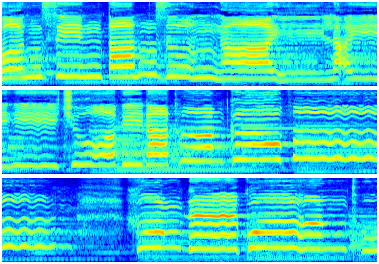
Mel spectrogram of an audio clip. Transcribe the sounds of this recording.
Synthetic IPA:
ə˨˩nsi˧nt̪aː˧nzɨ˧əŋːaː˨˩jla̰ː˧˨ji˧t͡ɕu˧əvi˨˩ɗaː˨˩t̪ʰɨ˧əŋkə˧wfə˧ | xə˧ŋ͡mɗe˧˩kwəː˧hə˧nt̪ʰu˧

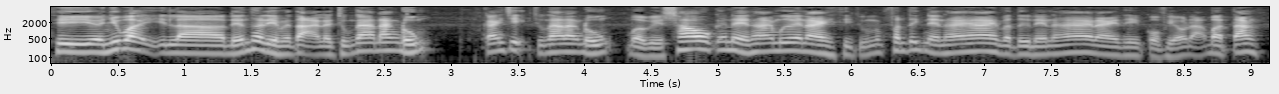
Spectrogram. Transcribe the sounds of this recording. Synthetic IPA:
t̪ʰi˨˩ɲɨ˧və̰˧˨jlaː˨˩ɗe˨˦nt̪ʰəː˨˩ji˧˩m̰˨˧˨t̪a̰ː˧˨jlaː˨˩t͡ɕʊ˨˦ŋ͡mt̪aː˧ɗaː˧ŋɗʊ˨˦ŋ͡m | kaː˨˦˥ʔa˧jŋt͡ɕḭ˧˨t͡ɕʊ˨˦ŋ͡mt̪aː˧ɗaː˧ŋɗʊ˨˦ŋ͡mɓəː˧˩jvi˨˩sa˧wkaː˨˦jne˨˩nhaː˧jmɨ˧əjna˨˩jt̪ʰi˨˩t͡ɕʊ˨˦ŋ͡mfə˧nt̪i˦˥k̟̚ne˨˩nhaː˧jhaː˧jvaː˨˩t̪ɨ˨˩ne˨˩nhajːa˧jna˨˩jt̪ʰi˨˩ko˧˩fi˨˦əwɗa̰ː˧˥ɓə˨˩t̚t̪a˧ŋ

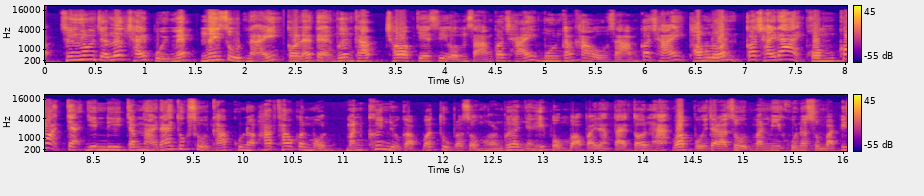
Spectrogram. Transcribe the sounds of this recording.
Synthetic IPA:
sɯ˥˧˩ŋkʰɯː˧ma˧nt͡ɕa˨˩lɯː˥˩k̚t͡ɕʰa˦˥jpu˩˦jme˦˥t̪̚na˧jsuː˨˩t̪̚na˩˦jkɔː˧˩lɛː˦˥wt̪ɛː˨˩˧npʰɯ˥˩ənkʰa˦˥p̚t͡ɕʰɔː˥˩p̚t͡ɕeː˧siː˧˩ho˨˩˦msa̰ː˩˦mkɔː˥˩t͡ɕʰa˦˥jmuː˧nkʰa˦˥ŋkʰaː˧˩wʔo˩˦msa̰ː˩˦mkɔː˥˩t͡ɕʰa˦˥jt̪ʰɔː˧ŋlo˦˥nkɔː˥˩t͡ɕʰa˦˥jdaː˥˩jpʰo˩˦mkɔː˥˩t͡ɕa˨˩ʔji˧ndiː˧t͡ɕa˧mnaː˨˩jdaː˥˩jt̪ʰu˦˥k̚suː˨˩t̪̚kʰa˦˥p̚kʰu˧nːa˧pʰaː˥˩p̚t̪ʰa˥˩wka˧nmo˨˩t̪̚ma˧nkʰɯ˥˩njuː˨˩ka˨˩p̚wa˦˥t̪ʰːu˨˩kp̚ɾa˧so˨˩˦ŋkʰɔː˩˦npʰɯ˥˩ənjaː˨˩ŋt̪ʰiː˥˩pʰo˩˦mbɔː˨˩k̚pa˧jt̪aː˧ŋt̪ɛː˨˩t̪o˥˩nha˦˥ʔwaː˥˩pu˨˩˦jt̪ɛː˨˩la˧suː˨˩t̪̚ma˧nmiː˧kʰu˧nːa˧so˩˦mba˨˩t̪̚pʰi˦˥

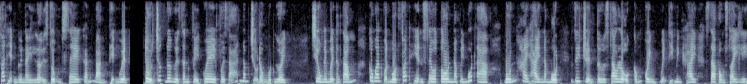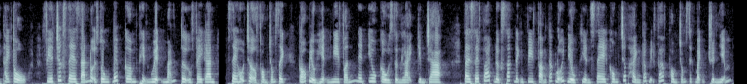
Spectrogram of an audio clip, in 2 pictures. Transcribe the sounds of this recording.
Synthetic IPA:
faː˦˥t̚hḭ˧˨ənŋɨ˨˩əjna˨˩jlə̰ː˧˨jzʊ̰˧˨ŋ͡msɛ˧ɣa˨˦nɓaː˧˩nt̪ʰḭ˧˨ənŋwḭ˧˨ən | t̪o˧˩t͡ɕɨ˦˥k̚ɗɨ˧əŋɨ˨˩əjzə˧nve˨˩kwe˧vəː˨˦jzaː˨˦na˧mt͡ɕḭ˧˨əwɗə˨˩wŋ͡mmo˨˩t̚ŋɨ˨˩əj | t͡ɕi˨˩əwŋa˨˩jm˨˩əjt̪ʰːŋt̪aː˨˦m | kə˧wŋ͡mʔaː˧nkwə̰˧˨nmo˨˩t̚faː˦˥t̚hḭ˧˨ənsɛ˧ʔo˧t̪o˧na˧mːɨ˧əjmo˦˥t̚ʔaː˧ | ɓo˨˦nhaː˧jɦaː˧jna˧mːo˨˩t̚ | zi˧t͡ɕwi˧˩ənt̪ɨ˨˩zaː˧wlo̰˧˨kə˨˦wŋ͡mkwï˨˩ŋ̟ŋwḭ˧˥ənt̪ʰḭ˧˨mï˧ŋ̟xaː˧jz̥aː˧va˨˩wŋ͡mswa˧jli˨˦t̪ʰaː˨˦jt̪o˧˩ | fi˨˦ət͡ɕɨ˦˥ək̚sɛ˧zaː˨˦nːo̰˧˨jzʊ˧ŋ͡mɓe˦˥p̚kəː˧mt̪ʰḭ˧˨ənŋwḭ˧˨ənma̰ː˧˥nt̪ɨ̰˧˨ve˧ɣaː˧n | sɛ˧ɦo̰˧˥t͡ɕə̰ː˧˨fa˨˩wŋ͡mt͡ɕo˨˦wŋ͡mzï˨˩k̟̚ | kɔ˨˦ɓi˧˩əwɦḭ˧˨ənŋḭ˧˨və˨˦nːe˧nʔi˧əwkə˨˩wzɨ˨˩ŋla̰ː˧˨jki˧˩əmt͡ɕaː˧ | t̪aː˧˨jsɛ˧faː˦˥t̚ɗɨ˨˩ək̚saː˦˥k̚ɗḭ̈˧˨ŋ̟vi˧fa̰ː˧˨mkaː˦˥k̚lo̰˧˥jɗi˨˩əwxi˧˩ənsɛ˧xə˧wŋ͡mt͡ɕə˦˥p̚ha˨˩jŋ̟kaː˦˥k̚ɓḭ˧˨ənfaː˦˥p̚fa˨˩wŋ͡mt͡ɕwŋ͡mzï˨˩k̟̚ɓə̰˧˨jŋ̟t͡ɕwi˧˩ənɲḭ˧˥əm

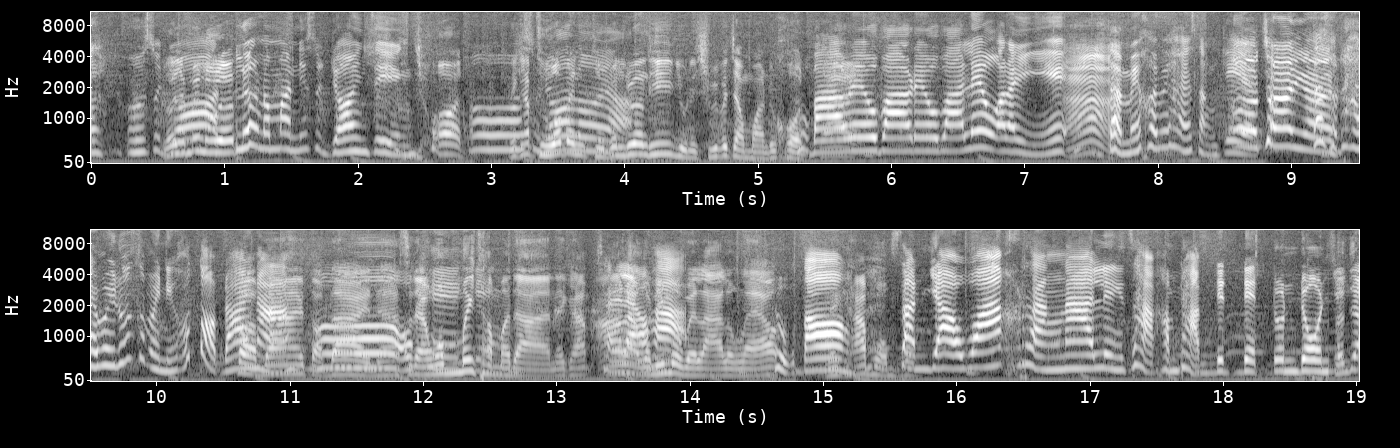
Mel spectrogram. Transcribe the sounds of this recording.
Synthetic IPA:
ʔɤː˧su˨˩˧a˧ɔː˦m˥˩˦ɾɯ˥˩əŋna˦˥mːa˧nːiː˦˥˩su˨˩t̪̚jɔː˥˩t̪̚t͡ɕi˧ŋt͡ɕi˧ŋ̚˨˩ɔː˥˩t̪̚ʔoː˧˦˥kʰt̪ʰːwaː˥˧˩e˧nʰɯː˨˧˦pe˧nɾɯ˥˩əŋt̪ʰiː˥˩juː˨˩na˧jt͡ɕʰːt̚pɾa˧t͡ɕa˧mwa˧nt̪ʰu˦˥kʰo˧nbaː˧ɾe˧wbaː˧ɾe˧wbaː˧le˥˩wʔa˧ɾa˧jːa˨˩ŋiː˦˥˧t̪ɛː˨˩ma˥˩jkʰɔ˥˩jmiː˧˩kʰa˧ksa˩˦ŋkeː˨˩˧t͡ɕʰa˥˩ja˧ɛː˨˩su˩t̪ʰːaː˦˥jwa˧jlu˥ə˩ŋsa˧ma˨˩˦jniː˦˥kʰa˦˥wt̪ɔː˨˩p̚daː˥˩jːnada˥˩jt̪ɔː˨daː˥˩jsa˧dɛː˧ŋwaː˥˩ma˥˩jt̪ʰa˧mːa˧daː˧na˦˥kʰa˦˥p̚ʰa˥a˧˩la˧˩˧wa˧niː˦˧mo˨˩t̪̚weː˧laː˧lo˧ŋlɛː˦˥wʔ̪ʰuː˨˩k̚t̪ɔ˥˩ŋkʰa˦˥p̚ʰːo˨˩˦msa˨˩˦njaː˧waː˥˩kʰɾa˦˥ŋnaː˥˩ɯ˥˩˨ŋiː˨˦˥t͡ɕa˨˩haː˨˩kʰa˧mt̪ʰaː˩˦mde˨˩t̪̚de˨˩t̪̚doː˧ndoː˧n˨˩

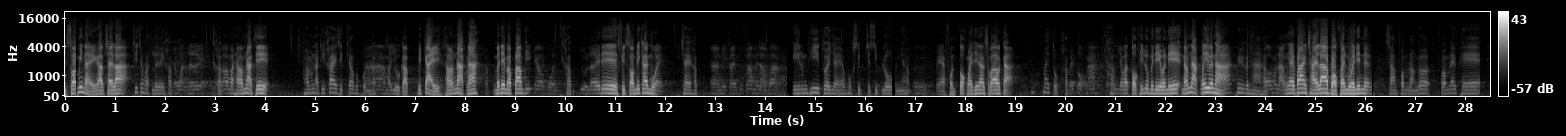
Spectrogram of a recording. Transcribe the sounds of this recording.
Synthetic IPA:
fi˦˥sɔː˦˥mːiː˧˥˩na˩˦jkʰa˦˥p̚t͡ɕʰaː˧jla˧˥˩t̪ʰiː˥˩t͡ɕa˧ŋwa˨˩t̪̚lɤː˧jkʰa˦˥pt͡ɕa˧ŋwa˨˩t̪̚lɤː˧jkʰːa˦˥kɔ˧˥˧maː˧t̪ʰa˧na˦˥mna˨˩k̚t̪ʰiː˥˩ | t̪ʰa˧mna˦mna˨˩k̚t̪ʰiː˥˩kʰaː˥˩jsi˨˩t̪̚kɛː˥˩wpa˧˩kʰo˧nkʰa˦˥pmaː˧juː˨˩ka˨˩p̚pi˦˥˩ka˨˩jt̪ʰa˧mna˦˥mna˨˩k̚na˦˥ma˥˩jda˥˩jmaː˧plaː˥˩mt̪ʰiː˥˩kɛː˥˩pa˧˩kʰo˧nkʰa˦˥p̚juː˨˩lɤː˧jdaː˥˩jfi˦˥t̪̚sɔː˦˥mt̪ʰiː˥˩kʰaː˥˩jmu˧əj | t͡ɕʰa˥˩jkʰa˦˥p̚ʔaː˧˩miː˧kʰa˧jʰu˦˥klaː˥˩mha˥˩jlaː˨˦˩baː˥˩ŋmiː˧lu˧˥˩npʰiː˥˩t̪u˧ɐja˨˩jkʰa˦˥p̚ho˨˩k̚si˨˩p̚t͡ɕe˨˩t̪̚si˨˩p̚loː˥˩k̚ja˨˩ŋːi˦˥kʰa˦˥pʔɯː˧˩pɛː˨˩fo˩˦nt̪o˨˩k̚ma˧jt̪ʰiː˥˩na˥˩nsa˧pʰa˦˥˩ʔ̚aː˧kaː˨˩t̪̚ | ma˥˩jt̪o˨˩kʰa˦˥ma˥˩jt̪o˨˩k̚na˦˥˦ | ɯ˧ŋt͡ɕa˨˩maː˧t̪o˨˩k̚t̪ʰiː˥˨uː˧mi˧ndiː˧wa˧nːiː˦˥na˦˥mna˨˩k̚ma˥˩miː˧pa˧nɦaː˩˦ma˥˩jmiː˧pa˧nɦaː˩˦kʰa˦˧mla˩˦ŋŋa˧jbaː˥˩ŋt͡ɕʰaː˦˥jlaː˥˩bɔː˨˩k̚fɛː˧nmu˧əjni˦˥t̪̚nɯ˧ŋ | saː˨˩˦mfɔː˧mla˩˦ŋkɔː˥˩ | fɔː˧mlɛː˥˩k̚pʰɛː˦˥

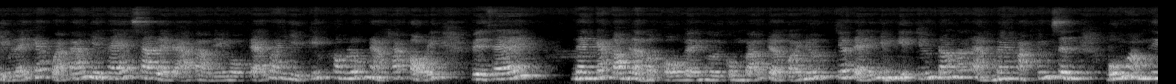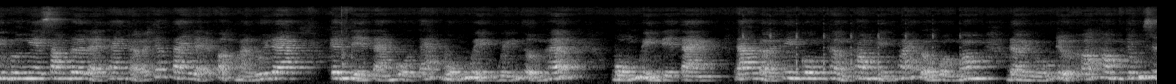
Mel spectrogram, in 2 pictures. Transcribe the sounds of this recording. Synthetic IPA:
ḭ˧˨wlə̰˧˥jkaː˦˥k̚kwaː˧˩kaː˨˦wɲɨ˧t̪ʰe˨˦saː˧wla̰ː˧˩ɗa̰ː˧vaː˨˩wɗḭ˧˨əŋʊ˨˩k͡p̚t͡ɕaː˧˩jkwaː˧ɲi˨˩wki˨˦˥əp̚xə˧wŋ͡mlʊ˦˥k͡p̚naː˨˩wsaː˦˥t̚xo̰˧˩˨j | vi˨˩t̪ʰe˨˦ | ne˧nkaː˦˥k̚ʔə˧wŋ͡mlaː˨˩mə˨˩t̚ɓo̰˧˨vḛ˧˨ŋɨ˨˩əjkʊ˨˩ŋ͡mɓaː˧˩wt͡ɕə̰ː˧˨xɔ̰˧˩jnɨ˦˥ək̚t͡ɕəː˨˦ɗe˧˩ɲɨ̰˧˥ŋzi˨˩ət̚t͡ɕɨ˨˦əŋɗɔ˨˦nɔ˨˦laː˨˩me˧nɦwa˨˩k̚t͡ɕʊ˨˦ŋ͡msï˧ŋ̟ɓo˨˦nmə˧wŋ͡mt̪ʰi˧ənvɨ˧əŋɛ˧sa˧wŋ͡mɗəː˧lḛ˧˨t̪ʰaː˧ŋt̪ʰəː˧˩t͡ɕə˦˥p̚t̪a˧jlḛ˧˥˩fə˨˩t̚maː˨˩lu˧əjzaː˧kï˧ŋ̟ɗḭ˧˨ət̪a̰ː˧˨ŋɓo˨˩t̪aː˦˥k̚ɓo˧˩˥nkwḭ˧˨ənkwḭ˧˩ənt̪ʰɨ̰˧˨əŋɦe˦˥t̚ | ɓo˧˥nwḭ˧˨ənɗḭ˧˨ət̪a̰ː˧˨ŋɗaː˧wləː˨˩jt̪ʰi˧ənkʊ˧ŋ͡mt̪ʰə˨˩nt̪ʰə˧wŋ͡mhḭ˧˩ənhwaː˨˦ɗo̰˧˨və̰˨˧˩ŋmɔ˧wŋ͡mɗəː˨˩jnṵ˧˩t͡ɕɨ˨˩əŋxɔ˨˦t̪ʰə˧wŋ͡mt͡ɕʊ˨˦ŋ͡msi˧

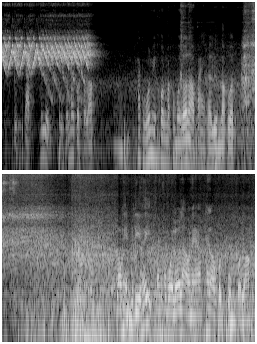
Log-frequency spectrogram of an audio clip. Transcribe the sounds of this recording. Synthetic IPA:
ki˨˩t̪̚ka˨˩p̚lɯ˥˩ju˨˩k̚uː˨˩t̪ːm˥˩ko˨˩t̪̚ko˨˧˩lɔ˦˥k̚ | ʔɯː˧˩mt̪ʰaː˥˩so˩˦m˦˥t̪̚miː˧kʰo˧nmaː˧ka˧mu˧jlo˦˥t̪̚ɾa˧wpa˧jkʰːlɯː˧mlɔ˦˥k̚lo˦˥t̪̚ | ɾa˧wɦe˩˦npa˧diː˧ɦɤ˦˥˩jma˧nkʰa˧mu˧jlɾo˦˥t̪̚ɾa˧wna˦˥kʰa˦˥p̚t̪ʰa˥˩ɾa˧wko˨˩t̪̚kʰu˧mko˨˩lɔ˦˥k̚

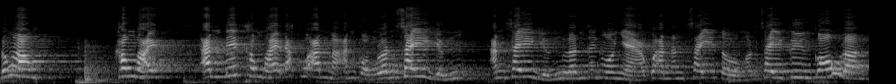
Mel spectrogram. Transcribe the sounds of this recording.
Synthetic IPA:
ɗʊ˨˦ŋ͡mhə˧wŋ͡m | xə˧wŋ͡mfaː˧˩j | ʔa˧jŋ̟ɓi˦˥ət̚xə˧wŋ͡mfaː˧˩jɗa˦˥ku˨˩˦ʔa˧jŋ̟maː˨˩ʔa˧jŋ̟kɔ˨˩nle˧nsə˧jzɨ̰˧˨ŋ | ʔa˧jŋ̟sə˧jzɨ̰˧˨ŋle˧nt̪əː˨˦jŋo˧jɲaː˨˩ku˧˩ʔa˧jŋ̟ʔa˧jŋ̟sə˧jt̪ɨ˨˩əŋʔa˧jŋ̟sə˧jkwi˧ənko˨˦le˧n

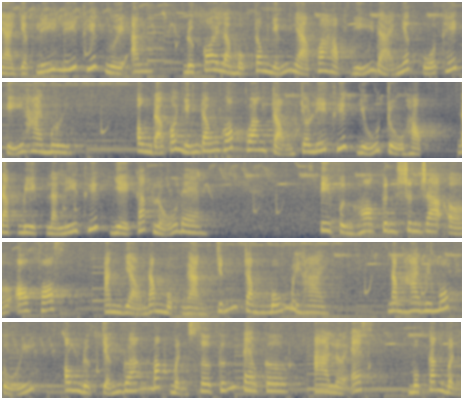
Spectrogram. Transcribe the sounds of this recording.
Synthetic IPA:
ɲaː˨˩zə˨˩t̚li˨˦li˨˦t̪ʰwi˦˥ət̚ŋɨ˨˩əjʔa˧jŋ̟ | ɗɨ˨˩əkːɔ˧jlaː˨˩mo˨˩t̚t͡ɕɔ˧wŋ͡mɲɨ̰˧˥ŋɲaː˨˩xwaː˧ɦɔ˨˩wk͡p̚zḭ˧˥ɗa̰ː˧˨jɲə˦˥t̚ku˧˩ət̪ʰe˨˦ki˧˩ɦaː˧jmɨ˧əj | ʔə˧wŋ͡mɗa̰ː˧˥kɔ˨˦ɲɨ̰˧˥ŋɗɔ˨˦wŋ͡mɣɔ˦˥p̚kwaː˧nt͡ɕɔ̰˧˨wŋ͡mt͡ɕɔ˧li˨˦t̪ʰwi˦˥ət̚zṵ˧˩t͡ɕṵ˧˨ɦɔ˨˩wk͡p̚ | ɗa˨˩k̚ɓi˨˩ət̚laː˨˩li˨˦t̪ʰwi˦˥ət̚ve˨˩kaː˦˥k̚lo̰˧˥ɗɛ˧n | t̪i˧fɨ˨˩ŋɦɔ˧kï˧ŋ̟sï˧ŋ̟zaː˧ʔəː˧˩ʔɔ˨˦˥fɔ˦˥sʔa˧jŋ̟vaː˨˩wna˧mːo˨˩t̚ŋaː˨˩nt͡ɕi˨˦nt͡ɕa˧mɓo˨˦nmɨ˧əjɦaː˧j | na˧mɦaː˧jmɨ˧əjmo˦˥t̚t̪u˧˩əj | ʔə˧wŋ͡mɗɨ˨˩ək̚t͡ɕə̰˧˩nɗwaː˨˦nɓa˦˥t̚ɓḭ˧˨ŋ̟səː˧kɨ˨˦ŋt̪ɛ˧wkəː˧ | ʔaː˧ləː˧˩ʔɛ˦˥s | mo˨˩t̚ka˧ŋɓḭ˧˨ŋ

